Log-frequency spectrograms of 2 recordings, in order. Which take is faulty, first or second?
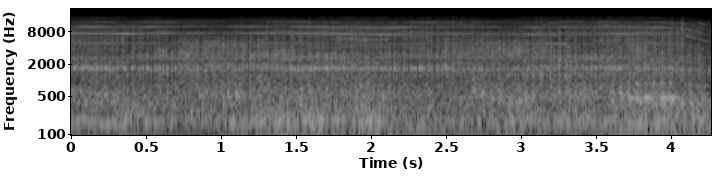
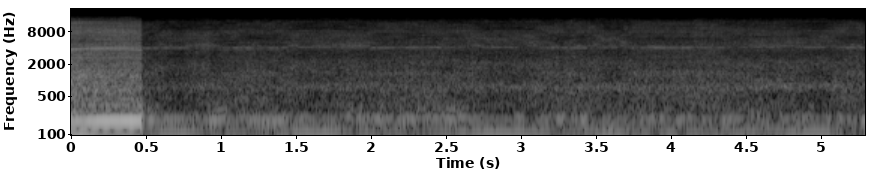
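first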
